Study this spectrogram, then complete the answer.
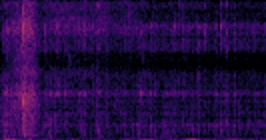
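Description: A man chews food with his mouth open close by.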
